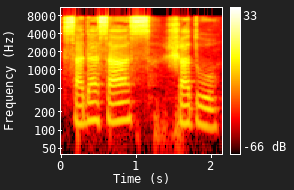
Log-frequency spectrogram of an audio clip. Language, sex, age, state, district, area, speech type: Kashmiri, male, 30-45, Jammu and Kashmir, Ganderbal, rural, spontaneous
